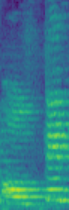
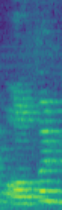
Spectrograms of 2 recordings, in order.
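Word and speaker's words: often: इसे भी हम ऑफ्टन नहीं कहते हैं, इसे हम ऑफन कहते हैं क्योंकि टी साइलेंट हो जाता है।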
